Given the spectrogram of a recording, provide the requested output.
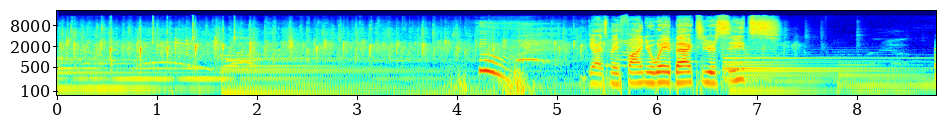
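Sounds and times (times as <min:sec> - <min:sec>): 
audience hand clapping: 0:00.0 - 0:06.4
speech: 0:04.2 - 0:07.2.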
